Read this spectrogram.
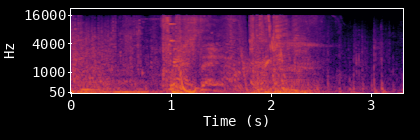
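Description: A flash grenade bursts with a bright ringing whoosh.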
